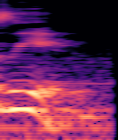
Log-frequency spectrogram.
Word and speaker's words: zine: to make them so what is a zine that is spelled Zi and e it is like magazine but just the last part of the word zine started in the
